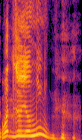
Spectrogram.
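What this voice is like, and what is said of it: Put-on French accent. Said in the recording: “Is that your French accent? ... That's better. Yeah. That is a lot better. ... We're never good at accents.”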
